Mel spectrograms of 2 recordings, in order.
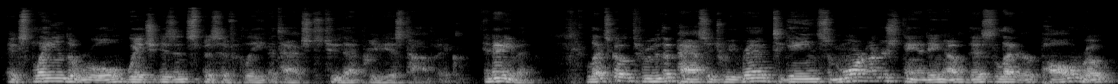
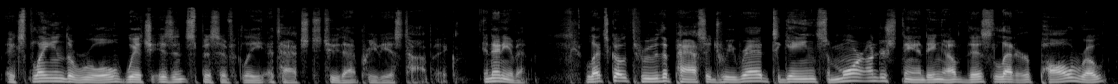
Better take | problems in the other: second | room echo; slight; dies away in 0.3 s // off-mic speech; far

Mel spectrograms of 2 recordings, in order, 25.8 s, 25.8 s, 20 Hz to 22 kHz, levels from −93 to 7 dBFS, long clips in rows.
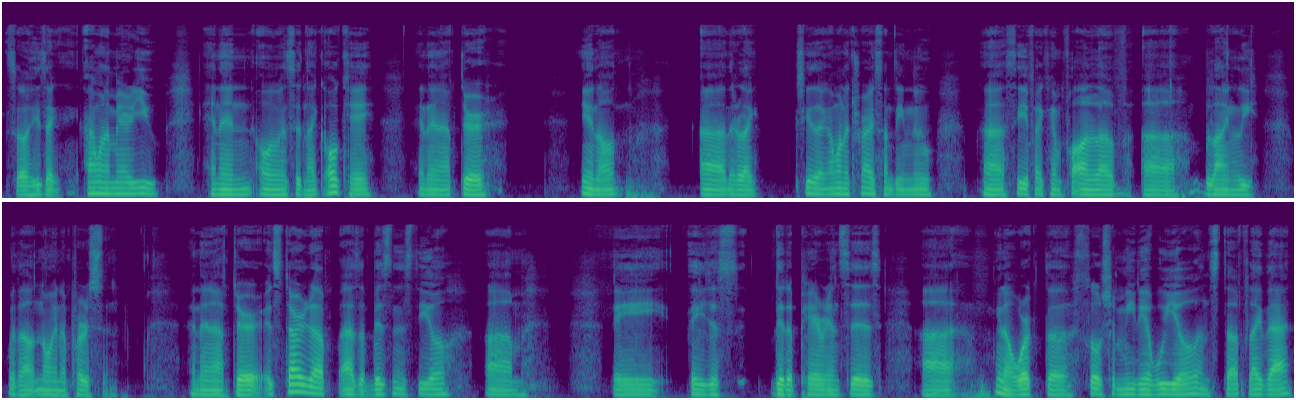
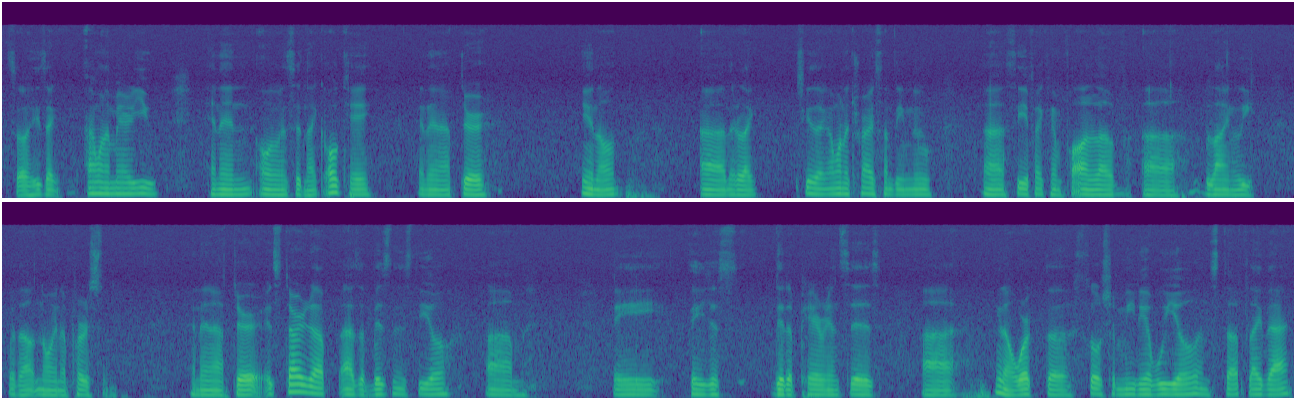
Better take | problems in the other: first | hiss; faint; throughout; 20 dB below the speech

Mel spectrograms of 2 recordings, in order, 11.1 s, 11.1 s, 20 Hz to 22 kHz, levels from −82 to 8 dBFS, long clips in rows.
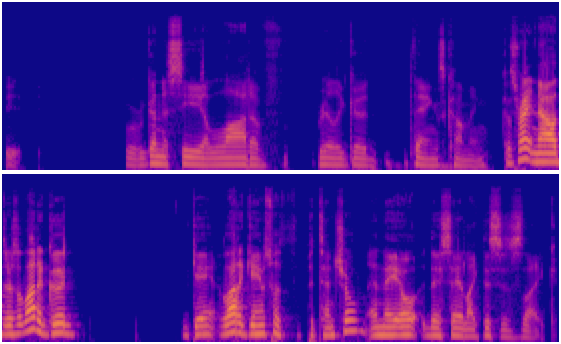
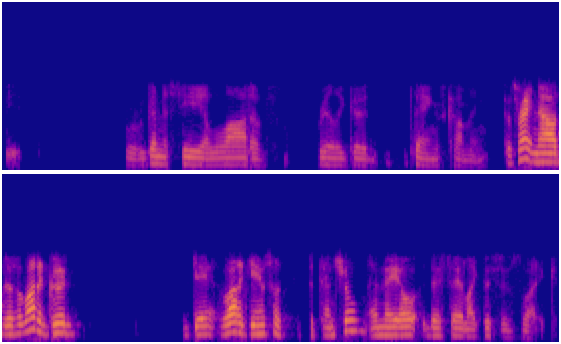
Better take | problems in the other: first | phone-call audio; poor line

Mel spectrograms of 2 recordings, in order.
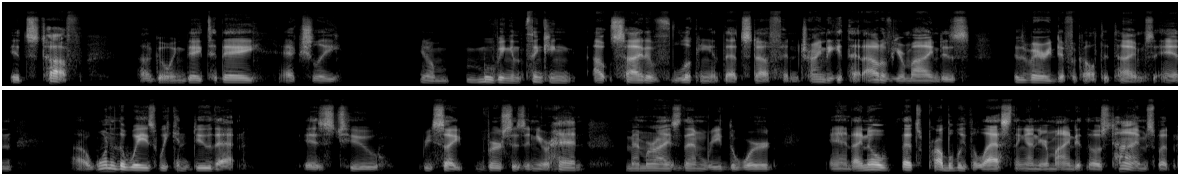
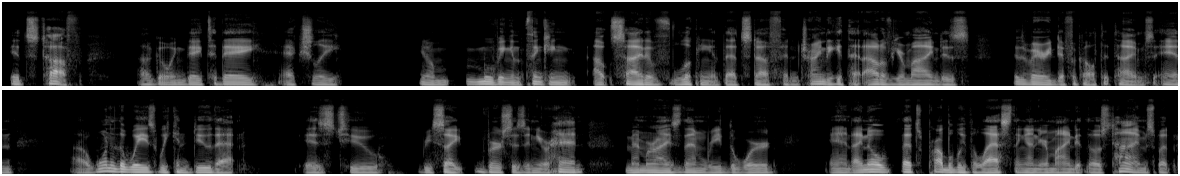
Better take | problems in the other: second | thin; very; fading below 300 Hz

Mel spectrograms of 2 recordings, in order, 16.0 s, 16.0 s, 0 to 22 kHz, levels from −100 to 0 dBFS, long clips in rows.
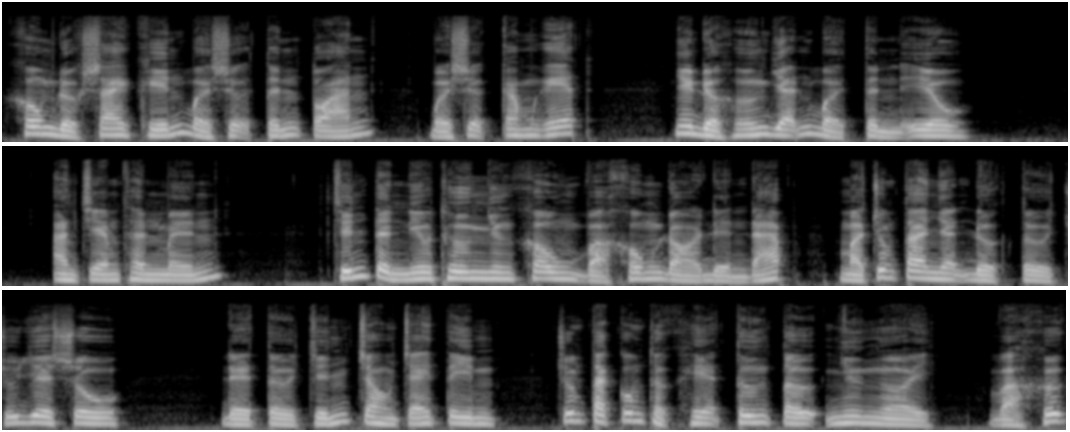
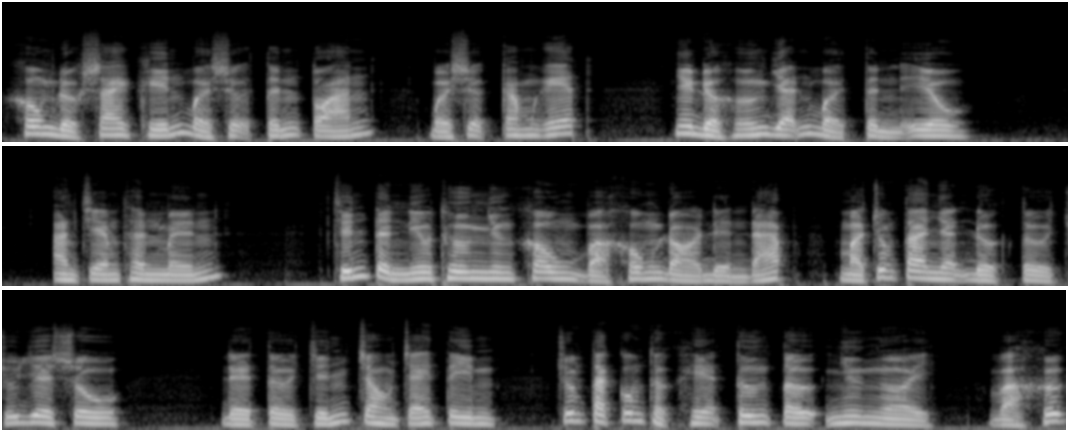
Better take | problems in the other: first | muffled; slightly; fading above 4 kHz

